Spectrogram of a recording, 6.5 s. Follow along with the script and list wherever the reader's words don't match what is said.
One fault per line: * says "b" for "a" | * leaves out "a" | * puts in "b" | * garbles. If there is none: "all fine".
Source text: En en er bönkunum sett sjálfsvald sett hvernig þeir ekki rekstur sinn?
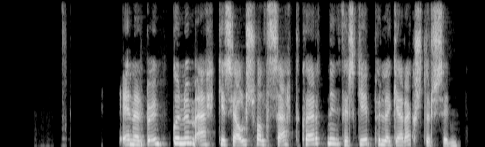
* leaves out "en"
* says "ekki" for "sett"
* says "skipuleggja" for "ekki"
